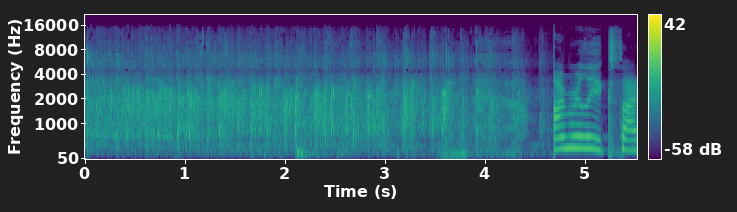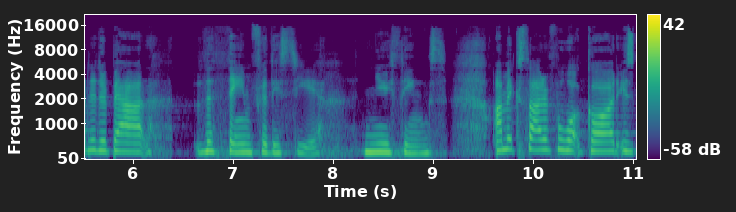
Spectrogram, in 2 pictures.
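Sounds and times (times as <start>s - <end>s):
audience round of applause: 0.0s - 4.7s
speech: 4.8s - 11.0s.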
